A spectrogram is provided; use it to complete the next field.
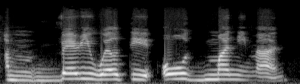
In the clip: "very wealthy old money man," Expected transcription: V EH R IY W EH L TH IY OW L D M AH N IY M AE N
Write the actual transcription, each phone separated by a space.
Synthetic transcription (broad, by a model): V EH R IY W EH L T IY OW L D M AH N IY M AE N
